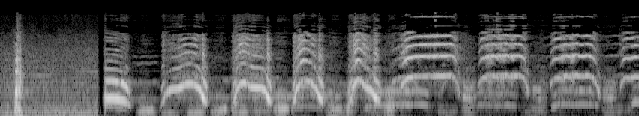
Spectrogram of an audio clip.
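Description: Monkey calls: a run of loud, tonal, arching squeals repeated in quick succession.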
